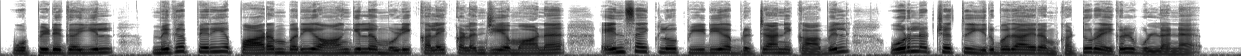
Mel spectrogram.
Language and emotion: Tamil, neutral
